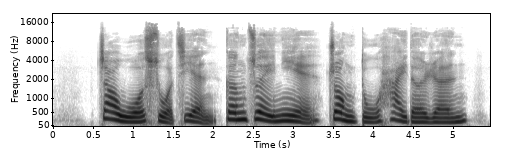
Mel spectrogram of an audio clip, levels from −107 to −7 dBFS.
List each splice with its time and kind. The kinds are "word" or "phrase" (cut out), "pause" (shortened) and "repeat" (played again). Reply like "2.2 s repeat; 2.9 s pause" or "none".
2.1 s pause; 3.4 s pause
